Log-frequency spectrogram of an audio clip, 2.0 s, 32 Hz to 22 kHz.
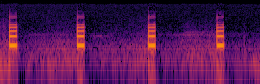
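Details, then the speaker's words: XP Deus mk1 recovery-speed test, hammered penny within a millimetre of a rejected 3-inch nail, discrimination 4.6: five short, clean mid-pitched beeps evenly spaced, with no iron chatter. Clear, strong target signal. "Clear, strong signal. No problem at all."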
